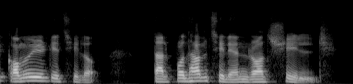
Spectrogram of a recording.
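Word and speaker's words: Rothschild: ছিল তার প্রধান ছিলেন রথ শিল্ড কে ছিলেন ওয়াল্টার রথিল্ড রথ চাইল্ড সি এইচ আইএলডি চাইল্ড অনেকে উচ্চারণ করে বাট রথ শিল্ড উচ্চারণ করাটাই অধিক শুদ্ধ এই রথ শিল্ডের কাছে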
